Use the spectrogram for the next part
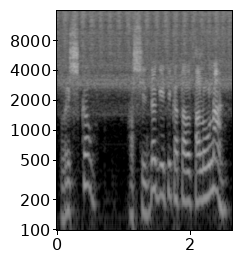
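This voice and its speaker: A curious young visitor played by a woman in a family radio drama. The voice is medium in pitch, recorded over light ambient noise. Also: expressive, moderate pace, close to an everyday voice. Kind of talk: Ilocano radio drama acting.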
